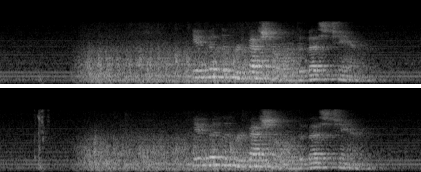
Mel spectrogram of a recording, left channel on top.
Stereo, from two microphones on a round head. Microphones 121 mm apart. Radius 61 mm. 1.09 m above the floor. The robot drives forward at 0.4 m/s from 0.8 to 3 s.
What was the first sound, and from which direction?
A woman speaking, 55° left (ahead or behind).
